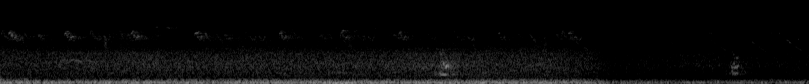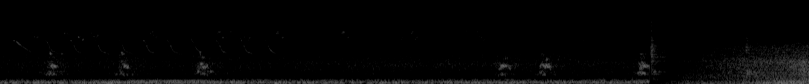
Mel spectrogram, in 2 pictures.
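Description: Small birds chirping in quick, short, falling notes over a low rumble. The rumble drops away about six seconds in while the chirping carries on, with a few lower, short calls mixed in.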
